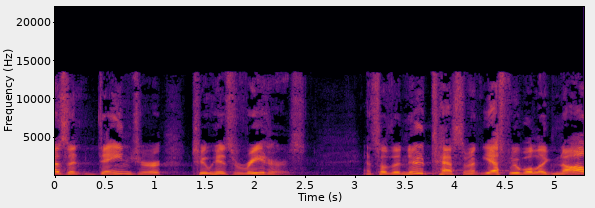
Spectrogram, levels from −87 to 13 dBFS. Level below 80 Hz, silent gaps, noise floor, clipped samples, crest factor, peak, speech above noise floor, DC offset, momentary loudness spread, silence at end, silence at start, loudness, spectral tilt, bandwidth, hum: -60 dBFS; none; -55 dBFS; under 0.1%; 20 dB; -2 dBFS; 33 dB; under 0.1%; 12 LU; 0 s; 0 s; -22 LUFS; -3.5 dB/octave; 13.5 kHz; none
